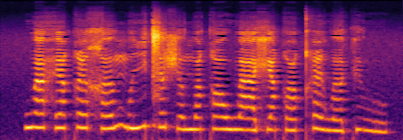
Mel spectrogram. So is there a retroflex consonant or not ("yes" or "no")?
no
